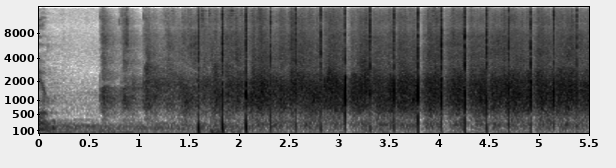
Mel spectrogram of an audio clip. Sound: applause

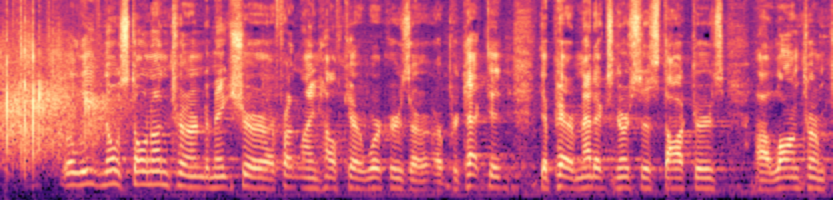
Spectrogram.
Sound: applause

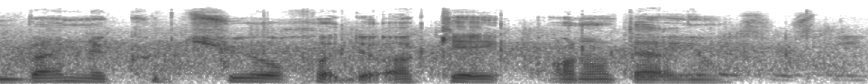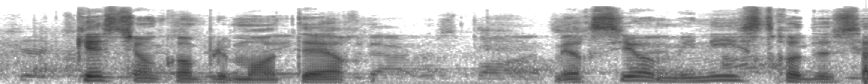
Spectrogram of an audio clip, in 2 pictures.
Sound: applause

